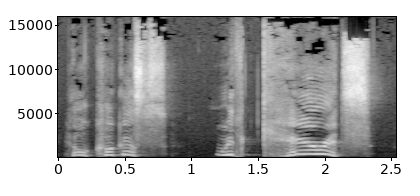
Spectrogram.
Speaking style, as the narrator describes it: cried the third

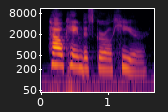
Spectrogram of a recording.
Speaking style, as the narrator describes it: he exclaimed

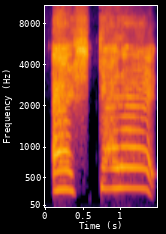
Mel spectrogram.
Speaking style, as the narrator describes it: I'm just yelling out

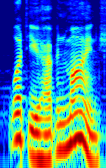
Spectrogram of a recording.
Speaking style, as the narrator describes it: she said

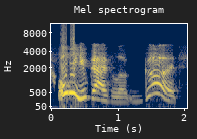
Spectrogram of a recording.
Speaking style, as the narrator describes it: exclaimed

